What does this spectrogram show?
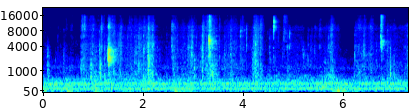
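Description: Close-miked eating sounds: scattered chewing and lip smacks as chicken wings are eaten and food is picked from a paper-lined takeout container, over a faint steady hum.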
